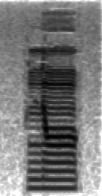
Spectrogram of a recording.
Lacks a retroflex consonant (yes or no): yes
